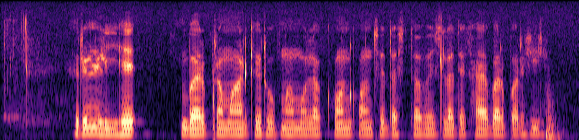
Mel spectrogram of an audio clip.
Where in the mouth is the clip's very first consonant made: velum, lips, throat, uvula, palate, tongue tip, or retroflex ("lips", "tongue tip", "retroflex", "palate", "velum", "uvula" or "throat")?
tongue tip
